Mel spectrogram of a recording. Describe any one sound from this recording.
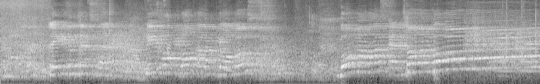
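A young woman speaks into a microphone, amplified in a large room.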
